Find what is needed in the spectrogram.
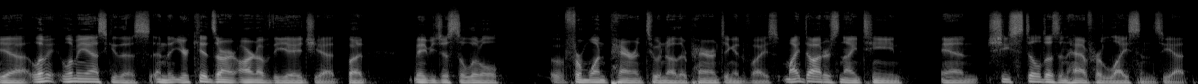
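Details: Adult man speaking; ordinary conversational speech.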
